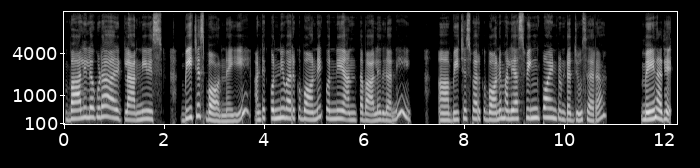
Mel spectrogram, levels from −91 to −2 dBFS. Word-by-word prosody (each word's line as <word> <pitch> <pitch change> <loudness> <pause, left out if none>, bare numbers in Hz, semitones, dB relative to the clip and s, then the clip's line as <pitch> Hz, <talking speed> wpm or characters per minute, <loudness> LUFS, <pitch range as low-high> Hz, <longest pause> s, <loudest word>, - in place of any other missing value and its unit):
బాలీలో 280 +4 +4
గూడా 325 +2 +1 0.3
ఇట్లా 240 -1 0
అన్ని 235 +3 -2
వీస్ 250 -2 -1 0.5
బీచె‌స్ 310 +5 +5
బావున్నాయి. 190 -2 0 0.3
అంటే, 235 +4 -3
కొన్ని 280 +2 +2
వరకు 275 +1 -2
బావున్నాయి. 245 +6 0
కొన్ని 265 0 -1
అంత 225 0 -7 0.2
బాలేదు 210 +3 -1
గానీ, 235 - -3 0.8
ఆహ్, 220 0 +3
బీచెస్ 260 +3 -2
వరకు 255 0 -3
బావున్నాయి. 235 +5 +1
మళ్ళీ 265 0 +1
ఆ - - -9
స్వింగ్ 290 0 +1
పాయింట్ 295 -3 +1
ఉంటది 225 -3 -3
జూసారా? 220 0 -3 0.9
మెయిన్ 255 +5 +7
అదే. 245 -1 +2
255 Hz, 130 wpm, -23 LUFS, 225-275 Hz, 0.9 s, మెయిన్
